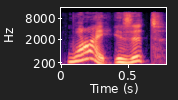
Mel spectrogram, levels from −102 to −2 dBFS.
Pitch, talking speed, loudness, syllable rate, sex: 270 Hz, 230 wpm, -14 LUFS, 4.7 syllables/s, female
